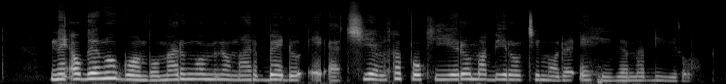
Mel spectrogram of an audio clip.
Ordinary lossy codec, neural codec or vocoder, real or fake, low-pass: none; codec, 44.1 kHz, 2.6 kbps, DAC; fake; none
